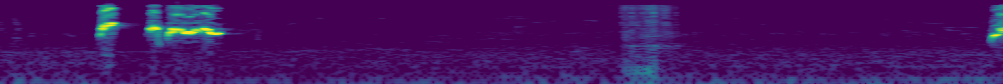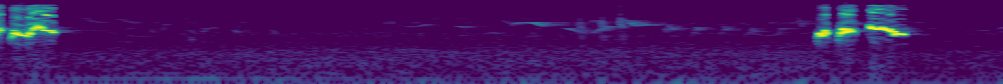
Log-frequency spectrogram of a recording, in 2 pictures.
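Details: A red-whiskered bulbul shows its song style with three short, bright chirping phrases spaced about four seconds apart. A soft knock is heard between them, in a quiet setting.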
